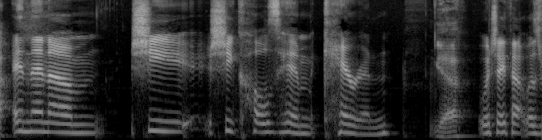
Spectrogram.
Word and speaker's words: Chiron: And then she calls him Karen. Yeah. which I thought was really cute. Like Karen, like Karen. Like it's spelled Chiron when he introduces himself, but when she says his name, she says Karen, Karen.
